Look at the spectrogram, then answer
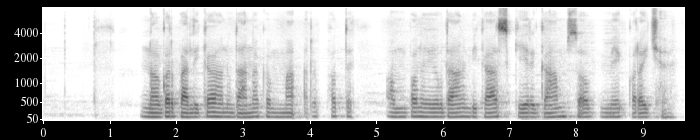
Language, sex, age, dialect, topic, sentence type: Maithili, male, 36-40, Bajjika, banking, statement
